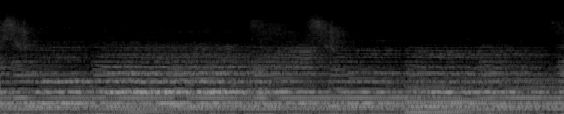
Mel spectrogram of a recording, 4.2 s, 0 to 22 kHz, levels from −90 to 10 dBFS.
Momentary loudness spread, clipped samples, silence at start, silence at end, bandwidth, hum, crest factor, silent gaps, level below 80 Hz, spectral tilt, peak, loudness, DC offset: 4 LU; under 0.1%; 0 s; 0 s; 12.5 kHz; none; 12 dB; none; -56 dBFS; -6.5 dB/octave; -26 dBFS; -40 LUFS; under 0.1%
